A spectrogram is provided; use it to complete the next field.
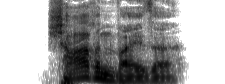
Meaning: in droves
- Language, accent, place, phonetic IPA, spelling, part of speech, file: German, Germany, Berlin, [ˈʃaːʁənˌvaɪ̯zə], scharenweise, adverb, De-scharenweise.ogg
